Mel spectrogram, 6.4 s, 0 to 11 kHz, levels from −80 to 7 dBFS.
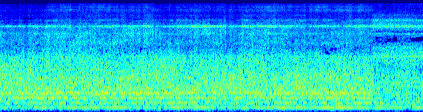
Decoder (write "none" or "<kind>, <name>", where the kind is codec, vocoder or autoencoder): none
